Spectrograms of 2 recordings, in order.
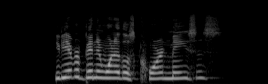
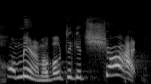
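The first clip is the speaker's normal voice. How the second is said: mock dismayed bear; 6 semitones higher than usual. Voices bear facing the gun.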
